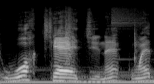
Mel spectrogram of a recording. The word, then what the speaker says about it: worked: verbo para todo mundo aqui você escreve worked worked mas no final na pronúncia Nativa perfeita Esse é d tem o som de T Olha só o work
